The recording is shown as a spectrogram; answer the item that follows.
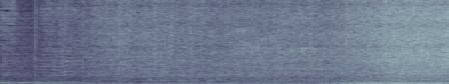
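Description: Background music with a held note fading out, giving way to outdoor street noise with a low rumble that grows louder near the end.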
